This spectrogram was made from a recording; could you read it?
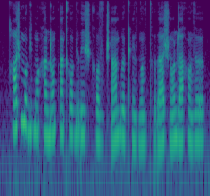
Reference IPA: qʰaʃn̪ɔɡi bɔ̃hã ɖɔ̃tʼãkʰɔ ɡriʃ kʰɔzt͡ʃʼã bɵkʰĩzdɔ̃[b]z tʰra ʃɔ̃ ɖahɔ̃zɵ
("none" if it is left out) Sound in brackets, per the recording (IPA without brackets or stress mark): none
